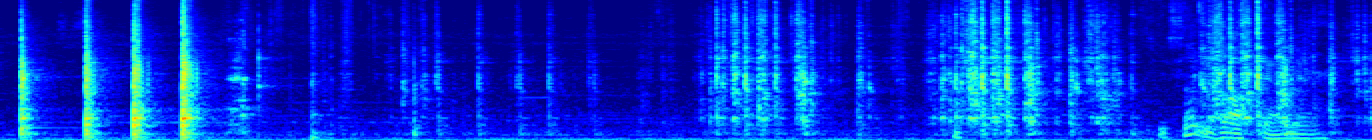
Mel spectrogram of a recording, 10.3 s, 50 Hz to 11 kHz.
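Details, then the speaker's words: 20" California Trimmer reel being seated to a newly installed bed knife with new screws, turned by hand: sharp clicks, then uneven scraping bursts; suspected bent-up bed knife or a high reel blade. "either the bed knife is bent up a little bit or one of these is a little bit High like right there hear that"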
